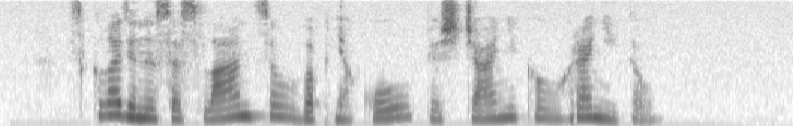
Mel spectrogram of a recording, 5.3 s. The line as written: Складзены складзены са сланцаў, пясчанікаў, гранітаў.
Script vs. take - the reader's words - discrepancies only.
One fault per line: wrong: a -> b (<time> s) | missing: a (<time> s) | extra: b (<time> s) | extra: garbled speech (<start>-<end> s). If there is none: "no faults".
missing: складзены (1.0 s)
extra: вапнякоў (2.0 s)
